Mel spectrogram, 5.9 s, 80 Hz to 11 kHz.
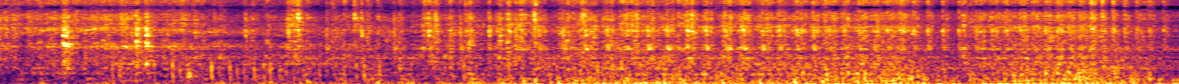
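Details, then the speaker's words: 1948 Pontiac Silver Streak straight six, sitting since early 90s, first run: low, uneven rumble with faint irregular tapping about three per second; runs rough, knocking slightly, needs throttle held constantly and won't restart; oil pressure check planned. "I mean you guys heard the footage it was knocking a little bit"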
